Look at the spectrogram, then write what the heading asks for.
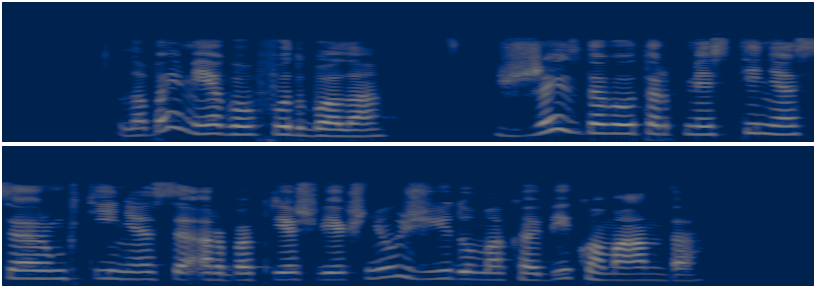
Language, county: Lithuanian, Panevėžys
